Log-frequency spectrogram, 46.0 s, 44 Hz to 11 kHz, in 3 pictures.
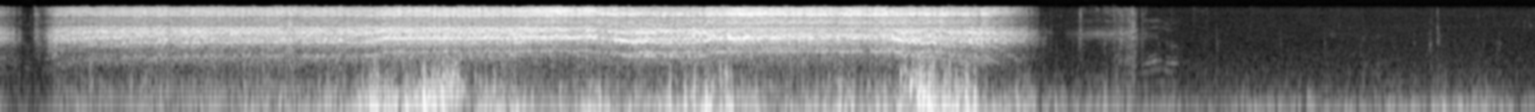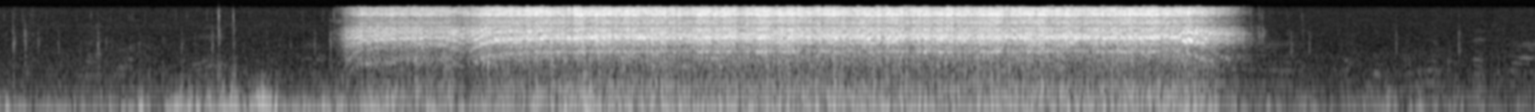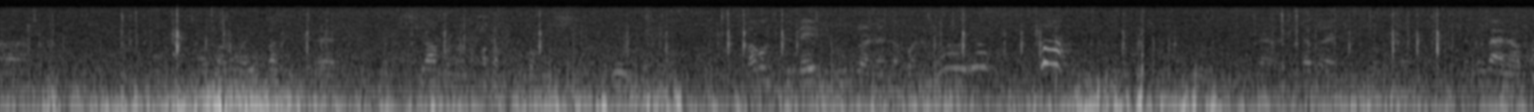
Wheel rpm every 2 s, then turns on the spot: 90, 160, 200, 210, 220, 40, 0, 0, 0, 40, 170, 230, 230, 200, 10, 0, 0, 0, 0, 0, 0, 0, 0.
none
